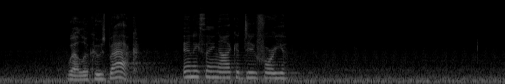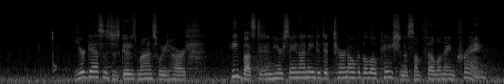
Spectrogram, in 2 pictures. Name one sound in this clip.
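A woman speaks calmly and warmly, close by.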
